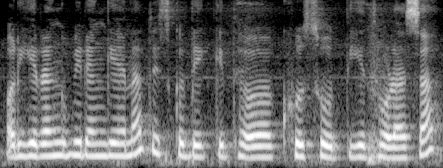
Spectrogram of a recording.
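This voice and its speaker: Mellow-voiced woman narrating home cooking. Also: mid-range voice, fairly even intonation, brisk, slight background noise. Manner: chatty, explanatory, with fillers and self-corrections. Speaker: home vlogger and mother.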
